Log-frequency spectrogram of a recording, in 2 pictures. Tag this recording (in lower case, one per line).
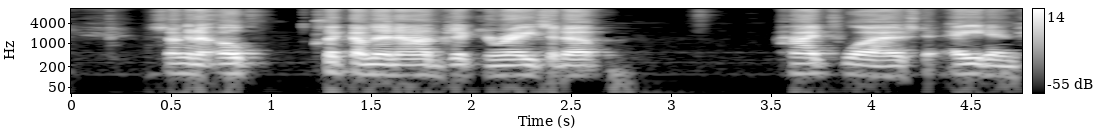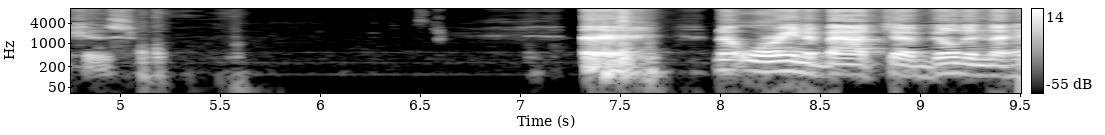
inside a small room
speech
